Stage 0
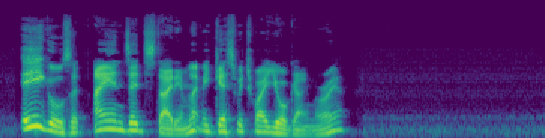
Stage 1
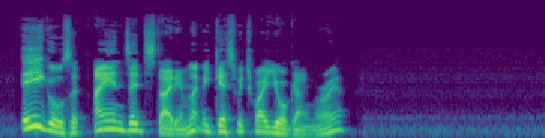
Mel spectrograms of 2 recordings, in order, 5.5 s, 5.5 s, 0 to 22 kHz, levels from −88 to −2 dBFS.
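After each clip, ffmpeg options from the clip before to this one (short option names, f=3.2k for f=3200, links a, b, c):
-af anull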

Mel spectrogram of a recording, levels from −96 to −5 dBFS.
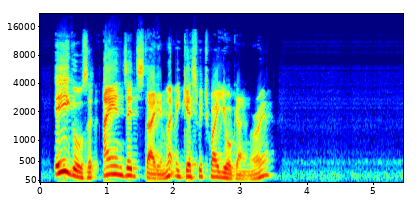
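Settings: -filter_complex "[0:a]agate=range=-33dB:threshold=-54dB:ratio=3:detection=peak,asplit=2[a][b];[b]adelay=90,highpass=300,lowpass=3.4k,asoftclip=type=hard:threshold=-11dB,volume=-18dB[c];[a][c]amix=inputs=2:normalize=0,acontrast=39,volume=-1.5dB"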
